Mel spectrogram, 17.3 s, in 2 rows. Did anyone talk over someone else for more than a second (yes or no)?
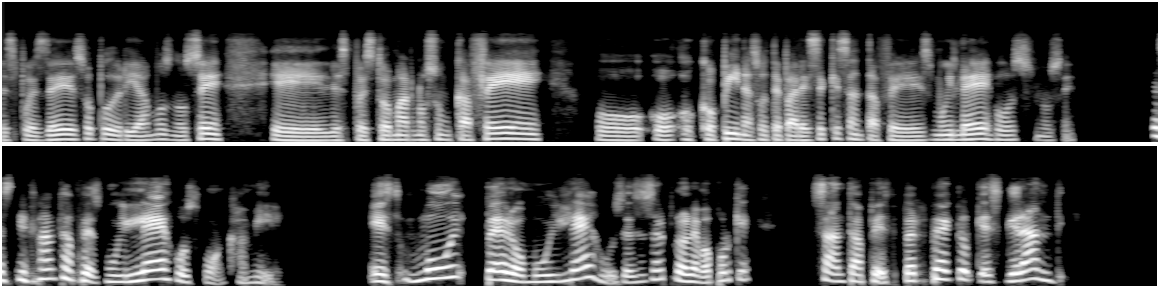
no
